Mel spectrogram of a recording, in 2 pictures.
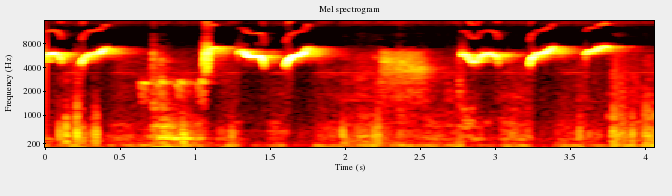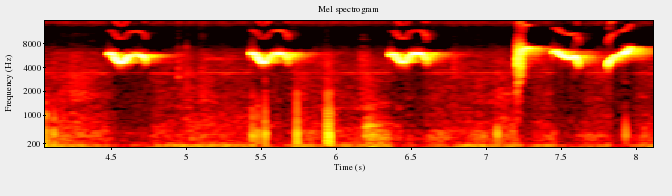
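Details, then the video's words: Kolibri wulung sunbird singing a training song for other birds: sharp, high, swooping whistles repeated in quick pairs and runs, with faint clicks and a low hum beneath. "SUARA BURUNG MASTERAN Kowul (Kolibri Wulung) GACOR"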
